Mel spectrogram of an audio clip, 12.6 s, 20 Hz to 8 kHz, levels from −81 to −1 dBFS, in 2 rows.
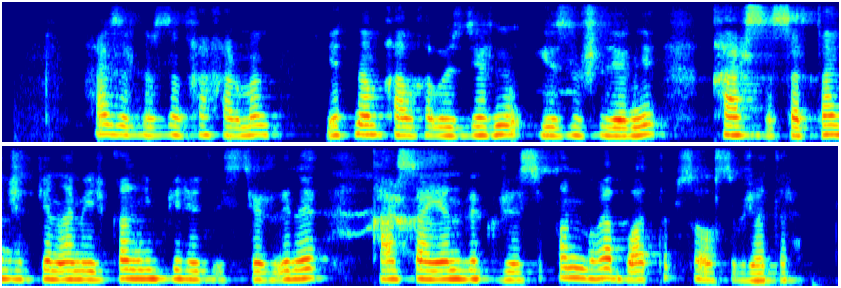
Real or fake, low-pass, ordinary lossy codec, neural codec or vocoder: fake; 7.2 kHz; none; codec, 16 kHz in and 24 kHz out, 1 kbps, XY-Tokenizer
